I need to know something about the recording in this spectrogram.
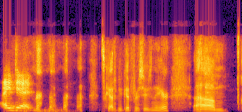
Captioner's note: laughing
